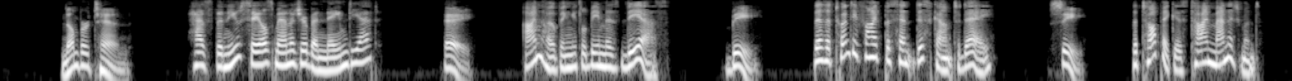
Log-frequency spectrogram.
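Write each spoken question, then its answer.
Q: Has the new sales manager been named yet?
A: A: I'm hoping it'll be Ms. Diaz.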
